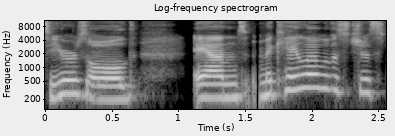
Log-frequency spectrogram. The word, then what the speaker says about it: Michaela: I was 6 years old, and Michaela was just not doing it for me. A lot of people kept mispronouncing it. I got a lot of Michaels, a lot of Michelas, a lot of Michela,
